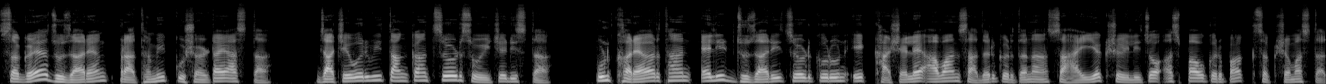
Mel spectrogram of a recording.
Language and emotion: Goan Konkani, neutral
